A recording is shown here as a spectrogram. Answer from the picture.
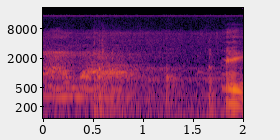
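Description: Indistinct voice sounds in a small room, then a short spoken "Hey" near the end.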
